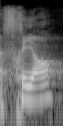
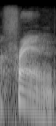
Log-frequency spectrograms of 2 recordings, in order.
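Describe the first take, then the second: First: Said in the usual way. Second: "friend" as "frend", no i sound; English friend, rhyming with "end"; silent I. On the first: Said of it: "Ce n'est pas comme un friand". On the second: Shown as a demonstration. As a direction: say friend in one syllable with a falling end. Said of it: "mais c'est bien un friend".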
